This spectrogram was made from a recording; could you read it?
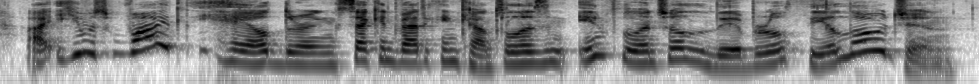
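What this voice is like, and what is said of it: Terrible campy put-on European accent. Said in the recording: “accent went all over Europe ... a little camp too ... a terrible and campy accent”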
